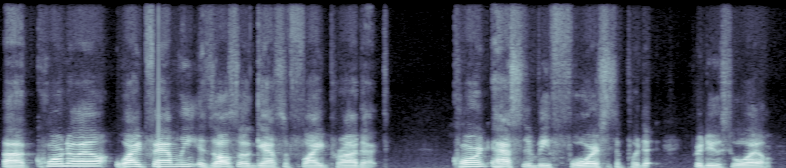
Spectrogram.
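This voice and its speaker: A man's voice: a little high, measured pace, a bit bright, no room sound. A man co-hosting a livestream, blunt and folksy, telling stories over a video call. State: coughing. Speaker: livestream co-host. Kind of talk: casual livestream chat.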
